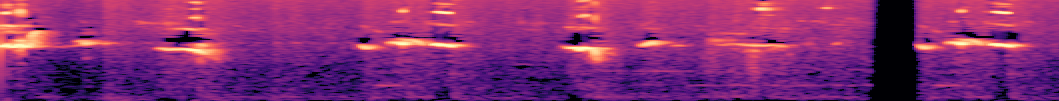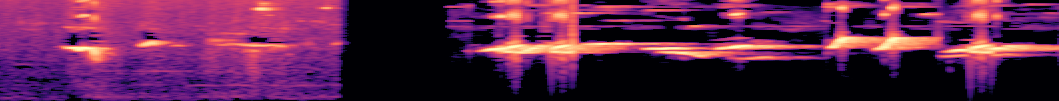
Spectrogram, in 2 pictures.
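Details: Yellow-backed Oriole (Icterus chrysater) song: clear whistled notes around mid-high pitch, given in short phrases with pauses, then a richer run of slurred whistles near the end; faint low hum underneath the first part.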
